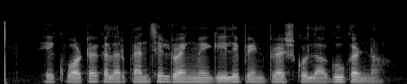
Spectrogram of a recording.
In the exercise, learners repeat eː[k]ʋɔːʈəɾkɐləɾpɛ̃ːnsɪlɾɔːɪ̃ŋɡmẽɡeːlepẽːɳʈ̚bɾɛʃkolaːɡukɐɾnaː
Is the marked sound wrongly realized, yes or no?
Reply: no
